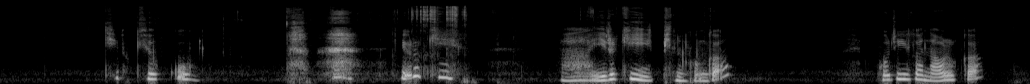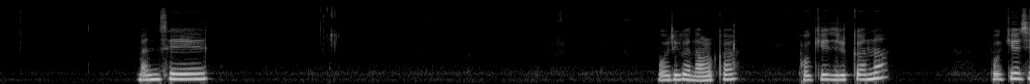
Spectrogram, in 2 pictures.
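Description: Fabric rustles softly as a doll's clothes are pulled on and off.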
